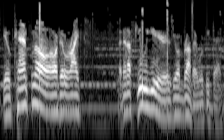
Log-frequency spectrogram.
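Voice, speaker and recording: An actor narrating a 1950s radio drama, solemn and measured, addressing the hero intimately in terse dramatic phrases. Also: male voice, deep voice, expressive. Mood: solemn, reflective. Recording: tinny 1950s radio broadcast, music behind.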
